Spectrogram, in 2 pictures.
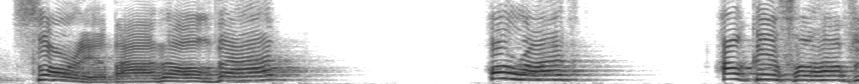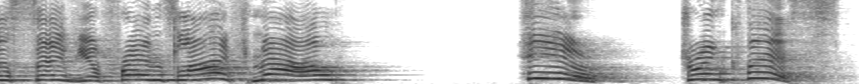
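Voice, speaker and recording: A woman's voice: very high-pitched, lively intonation, slow, pauses often, sharp tone, exaggerated voice. A woman playing an indignant, moralising creature made to entertain, speaking emphatically in an audio play. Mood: apologetic. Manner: emphatic, scolding. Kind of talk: fantastical audio play acting. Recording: roomy, distant microphone.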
